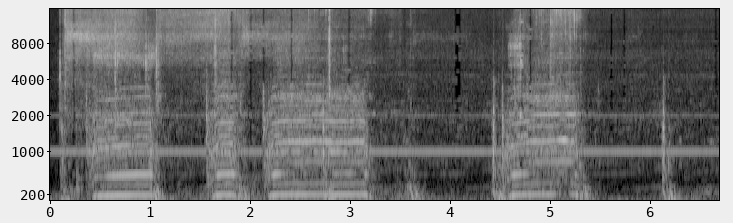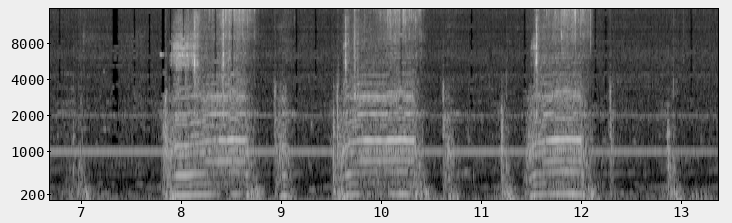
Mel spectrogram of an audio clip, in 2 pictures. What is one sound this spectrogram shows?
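Windshield wipers squeak and thump across wet glass.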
